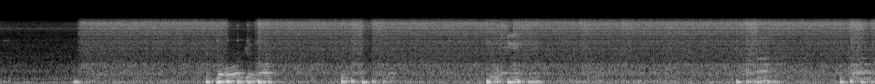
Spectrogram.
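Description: Spirit box sweeping through radio stations: a steady hiss of static broken by brief snatches of broadcast voices several times. The static drops out for a moment right at the start.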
